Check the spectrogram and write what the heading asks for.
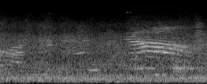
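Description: A man's voice speaking Thai, delivering a sermon, with a brief high-pitched sound that rises and falls about one and a half seconds in.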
